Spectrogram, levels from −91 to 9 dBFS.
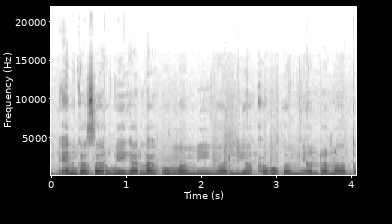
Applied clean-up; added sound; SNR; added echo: none; Water; 8 dB; none.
